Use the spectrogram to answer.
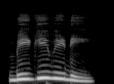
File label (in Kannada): "ಭಾಗವಡೆ", Kannada; bigiviḍi; ಬಿಗಿವಿಡಿ; (Verb); = ಬಿಗಿಹಿಡಿ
